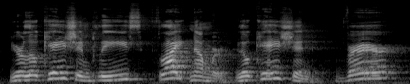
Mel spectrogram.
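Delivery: urgent radio operator. Acted. Operator asks boy for location and flight number, urgent demand. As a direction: push each request through the static. Operator calling through lost signal.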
